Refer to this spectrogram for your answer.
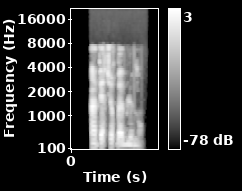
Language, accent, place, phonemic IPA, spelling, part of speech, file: French, France, Lyon, /ɛ̃.pɛʁ.tyʁ.ba.blə.mɑ̃/, imperturbablement, adverb, LL-Q150 (fra)-imperturbablement.wav
- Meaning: imperturbably, calmly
